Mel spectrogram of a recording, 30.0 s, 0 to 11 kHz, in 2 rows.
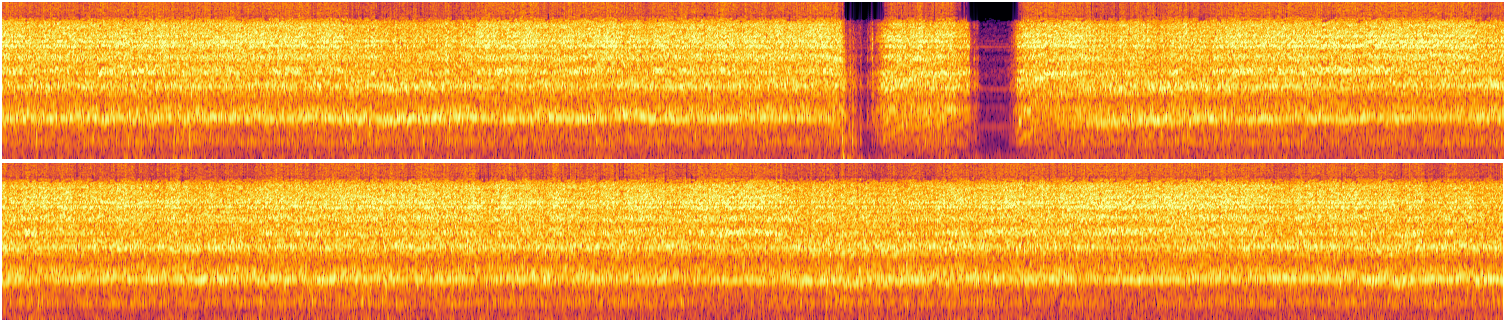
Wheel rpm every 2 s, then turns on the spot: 230, 230, 230, 230, 140, 150, 220, 230, 230, 230, 230, 220, 230, 230, 230.
none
